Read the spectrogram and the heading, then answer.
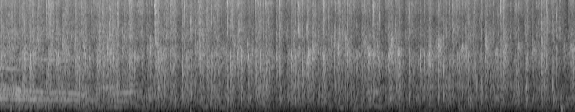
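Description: A steady burst of audience applause welcoming guest Stuart Ashen (Ashens), dense overlapping claps filling the whole stretch at a loud, even level, with a brief tonal whistle or cheer near the start.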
